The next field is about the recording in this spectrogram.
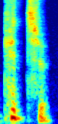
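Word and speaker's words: קץ: 그러니까 여름 과일은 카이츠 끝이 됐다는 것은 캐츠. 예. 그래서 모음 하나를 빼고 그 자음이 다 같아요.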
